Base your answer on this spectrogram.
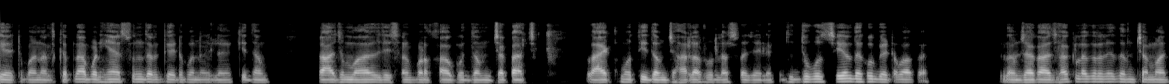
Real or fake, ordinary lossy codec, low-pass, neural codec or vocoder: fake; none; 7.2 kHz; codec, 16 kHz, 4 kbps, FunCodec, trained on LibriTTS, 50 frames a second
